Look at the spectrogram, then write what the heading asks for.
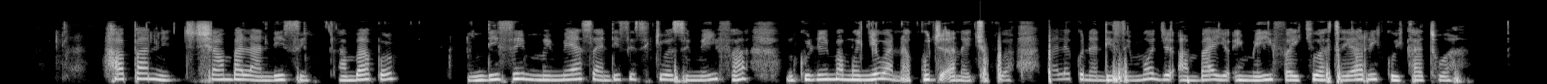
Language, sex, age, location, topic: Swahili, female, 18-24, Nakuru, agriculture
